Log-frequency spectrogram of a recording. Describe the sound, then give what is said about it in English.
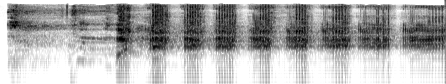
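Coughing comes in a rapid run of many short, rhythmic bursts, loud and breathy, close together with an almost laugh-like bounce and no speech between them. “So if y'all hear me cough every now and again, like right now,”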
